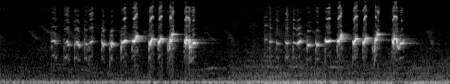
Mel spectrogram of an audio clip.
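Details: Song of a sooty-headed bulbul used as a lure for training birds: two similar phrases of quick, rising chirpy notes, each lasting about a second and a half, separated by a brief pause; faint low hum behind.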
